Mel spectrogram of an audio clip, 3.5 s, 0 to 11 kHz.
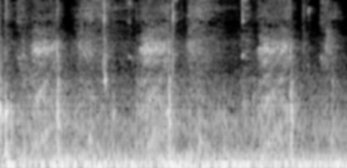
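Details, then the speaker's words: Brand new 3-2-1 Coyote engine for a 2008 Mustang road race car, pre-lubed with engine still: light chirpy squeaks in short bursts about twice a second over a low rumble as oil reaches dry rockers on both sides; normal priming noise. "can kind of hear some squeaking. Like little baby birds coming to life. Even on the other side, I can hear it."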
